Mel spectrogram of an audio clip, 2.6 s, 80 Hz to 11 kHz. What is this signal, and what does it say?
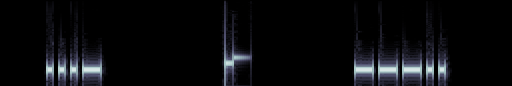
Morse code, heard as a keyed tone, about 40 wpm, 700 Hz. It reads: V 8
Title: Single Letter-Number - Rapid-Fire 40wpm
